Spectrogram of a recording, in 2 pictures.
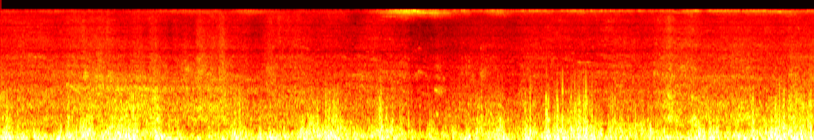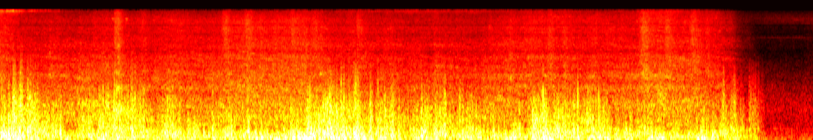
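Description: Container freight train's wagons passing close at speed: a loud, continuous rumble of wheels on rail with repeated clattering knocks, cutting off abruptly near the end.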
